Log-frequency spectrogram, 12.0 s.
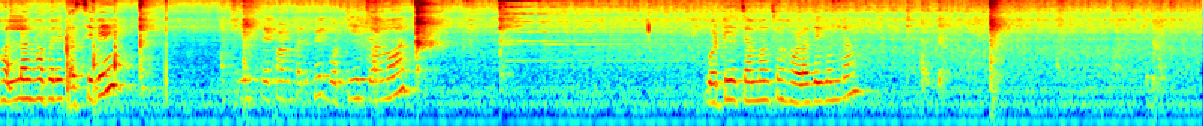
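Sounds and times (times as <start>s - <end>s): faint sizzle: 0.0s - 12.0s
sharp metallic clink: 5.0s - 6.6s.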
